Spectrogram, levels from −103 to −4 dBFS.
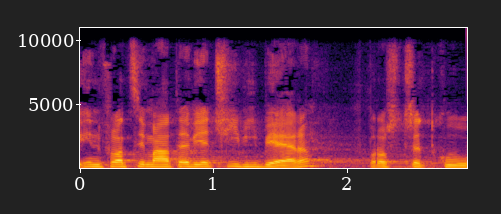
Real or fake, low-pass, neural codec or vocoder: fake; 9.9 kHz; codec, 16 kHz in and 24 kHz out, 2.2 kbps, FireRedTTS-2 codec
